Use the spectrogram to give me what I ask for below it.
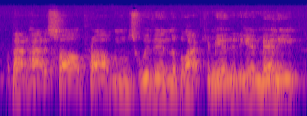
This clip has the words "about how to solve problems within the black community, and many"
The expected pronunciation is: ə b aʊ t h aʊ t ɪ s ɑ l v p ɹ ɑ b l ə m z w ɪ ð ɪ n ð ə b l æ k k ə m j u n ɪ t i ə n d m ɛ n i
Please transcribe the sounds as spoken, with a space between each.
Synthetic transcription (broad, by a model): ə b aʊ t h aʊ t ɪ s ɑ l v p ɹ ɑ b l ə m z w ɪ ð ɪ n ð ə b l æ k k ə m j u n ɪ t i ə n m ɛ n i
